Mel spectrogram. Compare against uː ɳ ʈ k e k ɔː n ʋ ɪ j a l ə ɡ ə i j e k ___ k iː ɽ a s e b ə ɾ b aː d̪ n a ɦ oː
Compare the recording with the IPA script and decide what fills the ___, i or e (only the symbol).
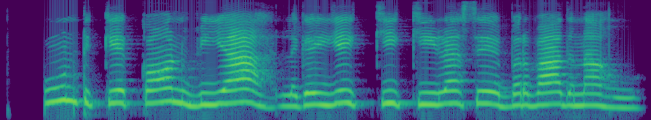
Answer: i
